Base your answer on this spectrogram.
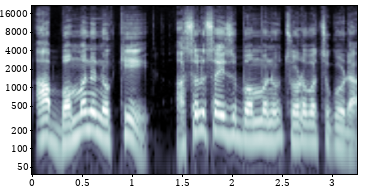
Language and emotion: Telugu, neutral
